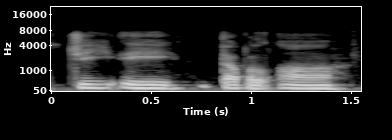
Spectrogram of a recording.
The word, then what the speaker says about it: Gerrans: Was I saying your name wrong the whole time? Yeah, it's a hard G. I have a hard G, man.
